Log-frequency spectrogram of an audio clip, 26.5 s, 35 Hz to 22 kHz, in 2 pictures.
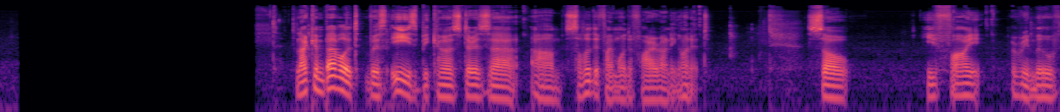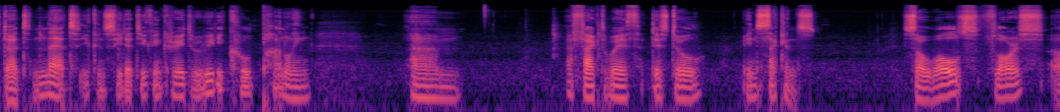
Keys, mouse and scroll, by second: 0.3 ctrl+b, 2.3 middle click, 3.0 scroll up 2, 3.3 Tab, 3.8 shift+middle click, 4.2 scroll up 2, 4.8 ctrl+`, 9.1 middle click, 11.8 click, 12.3 click, 13.3 h, 13.7 middle click, 14.1 scroll down 3, 14.7 middle click, 20.1 shift+middle click.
